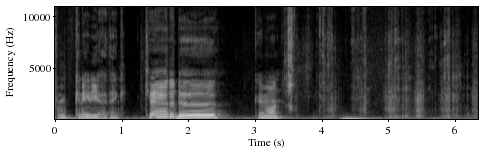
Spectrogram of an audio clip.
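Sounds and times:
speech: 0:00.0 - 0:03.7
bag of maple bacon kettle potato chips crinkling: 0:03.5 - 0:06.3.

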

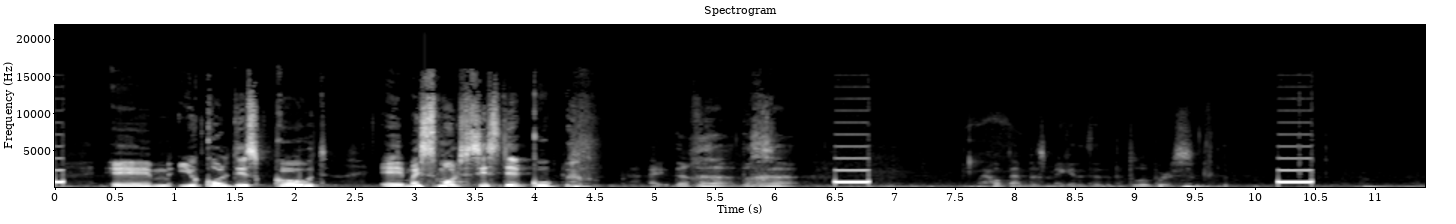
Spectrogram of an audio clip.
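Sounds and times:
speech: 0:00.5 - 0:06.2, 0:07.8 - 0:09.9
loud electronic beep: 0:06.5 - 0:06.8, 0:10.2 - 0:10.5.

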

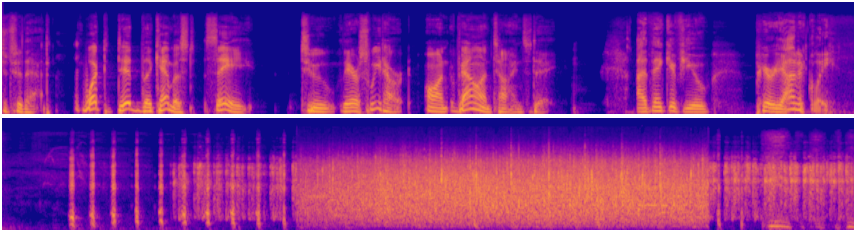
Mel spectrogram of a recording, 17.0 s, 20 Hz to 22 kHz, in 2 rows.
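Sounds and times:
speech: 0:00.0 - 0:08.4, 0:09.2 - 0:09.5
artificial canned laughter track: 0:09.1 - 0:17.0
artificial canned applause track: 0:10.2 - 0:17.0.

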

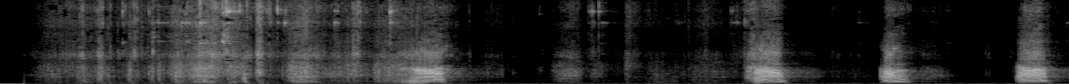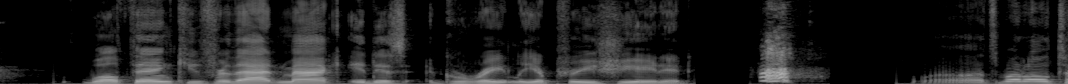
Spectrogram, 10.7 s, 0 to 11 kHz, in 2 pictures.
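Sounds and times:
Irish wolfhound barking deeply and roughly: 0:03.8 - 0:05.4
speech: 0:05.8 - 0:08.9, 0:10.3 - 0:10.6.

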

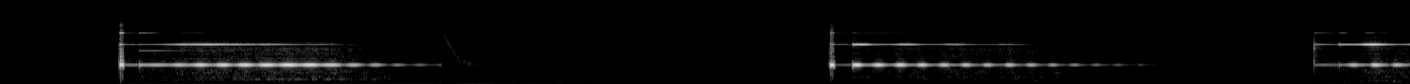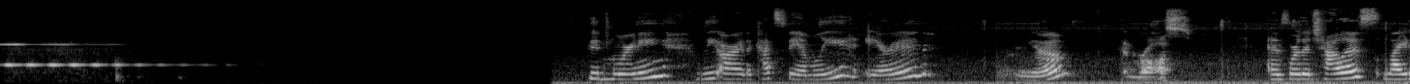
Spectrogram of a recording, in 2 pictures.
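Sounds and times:
worship bell ringing: 0:01.2 - 0:04.4, 0:08.3 - 0:11.4, 0:13.2 - 0:16.2
speech: 0:20.0 - 0:23.5, 0:24.3 - 0:26.0, 0:26.8 - 0:28.1.

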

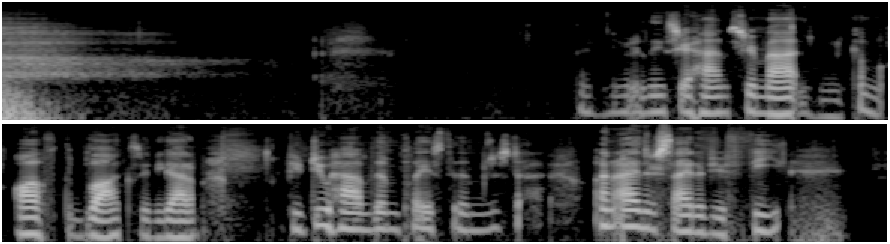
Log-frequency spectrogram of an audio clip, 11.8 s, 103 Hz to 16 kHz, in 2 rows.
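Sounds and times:
deep breath exhaled through the open mouth during yoga practice: 0:00.0 - 0:01.6
speech: 0:03.9 - 0:11.5.

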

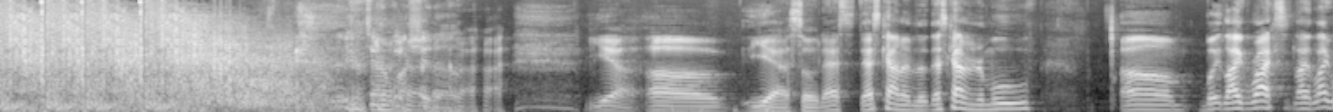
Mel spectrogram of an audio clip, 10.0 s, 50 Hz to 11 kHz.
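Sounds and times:
continuous roar of gunfire-like noise: 0:00.0 - 0:02.6
gunshot sound effect bangs: 0:00.0 - 0:02.6
laughter: 0:02.0 - 0:06.2
speech: 0:02.6 - 0:09.9.

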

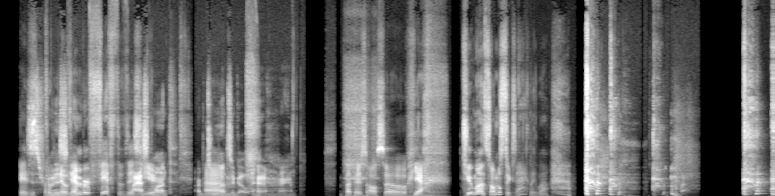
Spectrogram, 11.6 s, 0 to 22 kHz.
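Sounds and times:
speech: 0:00.3 - 0:04.6, 0:05.2 - 0:08.7
person coughing after choking on own spit: 0:08.8 - 0:10.5, 0:11.2 - 0:11.6.

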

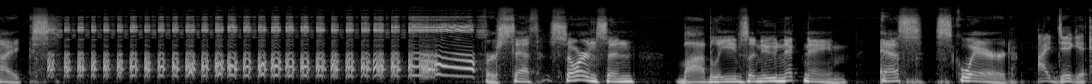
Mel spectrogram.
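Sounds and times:
speech: 0:00.0 - 0:00.7, 0:04.8 - 0:10.9
chicken clucking: 0:00.5 - 0:04.8.

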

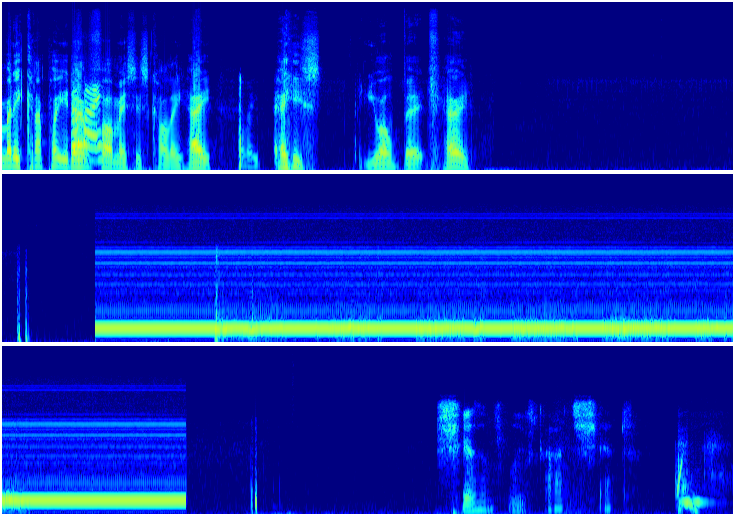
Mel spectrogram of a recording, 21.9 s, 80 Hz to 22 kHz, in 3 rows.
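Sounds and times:
speech: 0:00.0 - 0:04.8, 0:19.2 - 0:21.8
faint clicks: 0:06.4 - 0:06.8
telephone dial tone: 0:08.2 - 0:16.5.

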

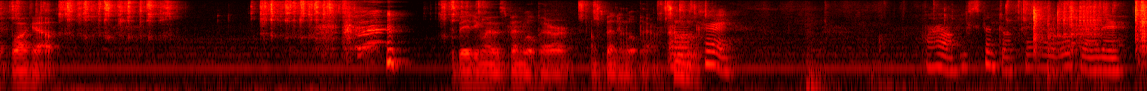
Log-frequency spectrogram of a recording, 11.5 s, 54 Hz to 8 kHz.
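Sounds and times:
dice rolled during a tabletop role-playing game: 0:00.0 - 0:01.8, 0:02.5 - 0:03.2, 0:10.1 - 0:11.4
low steady hum: 0:00.0 - 0:11.4
speech: 0:00.1 - 0:00.8, 0:03.8 - 0:07.5, 0:09.2 - 0:11.4.

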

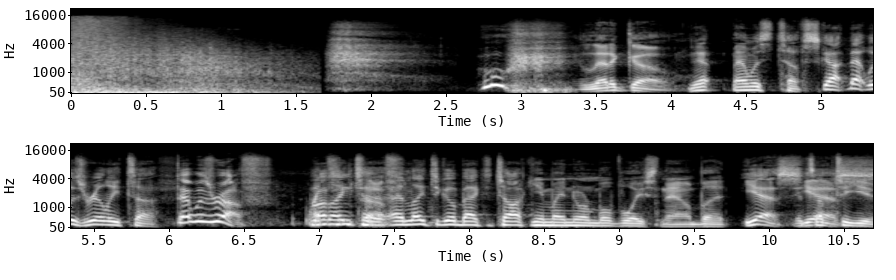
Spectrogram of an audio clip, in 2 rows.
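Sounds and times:
sharp gunshot burst: 0:00.0 - 0:01.7
speech: 0:02.9 - 0:10.6.

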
